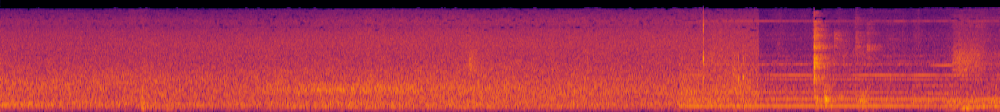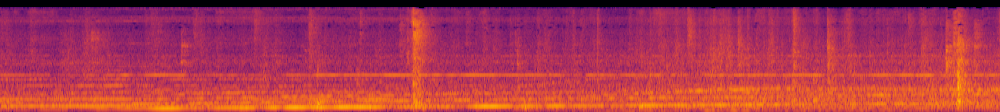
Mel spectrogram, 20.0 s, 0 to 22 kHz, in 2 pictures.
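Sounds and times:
electric bus drive whining: 0.0s - 20.0s
onboard equipment hum: 6.8s - 20.0s.

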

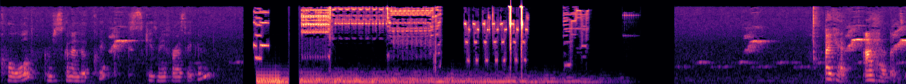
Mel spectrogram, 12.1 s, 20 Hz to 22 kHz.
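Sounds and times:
faint bird chirping: 9.0s - 12.0s.

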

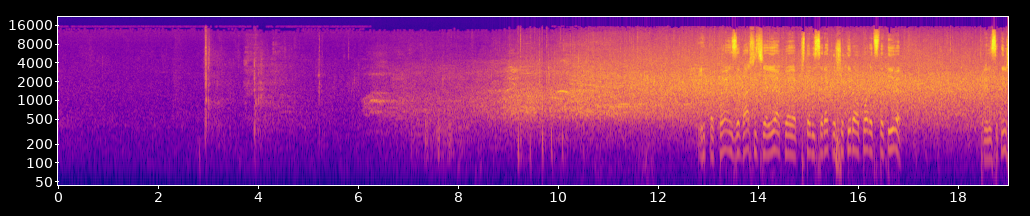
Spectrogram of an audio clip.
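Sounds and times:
tennis ball hit by racket: 2.9s - 3.3s
crowd exclaiming: 6.2s - 19.0s
crowd applause and cheering: 6.9s - 19.0s.

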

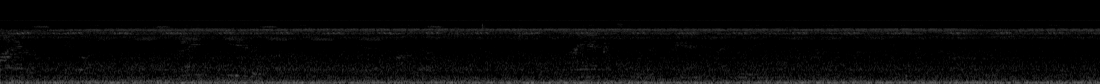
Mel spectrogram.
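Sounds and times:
night insects chorus: 0.0s - 11.0s.

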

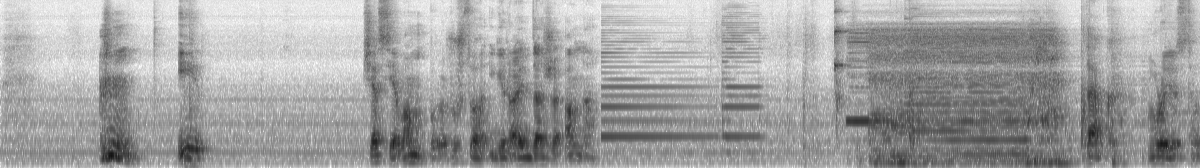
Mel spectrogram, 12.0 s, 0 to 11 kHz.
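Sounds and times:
electric guitar notes and chord: 6.0s - 7.6s, 8.4s - 10.9s.

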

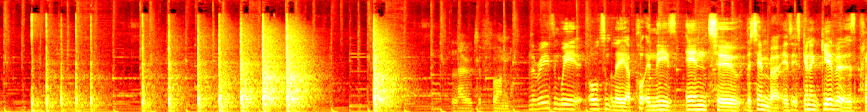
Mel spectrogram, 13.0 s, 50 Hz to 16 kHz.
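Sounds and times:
hammer tapping metal studs into wood: 0.5s - 4.8s, 5.6s - 6.1s.

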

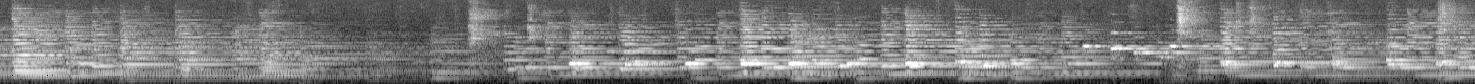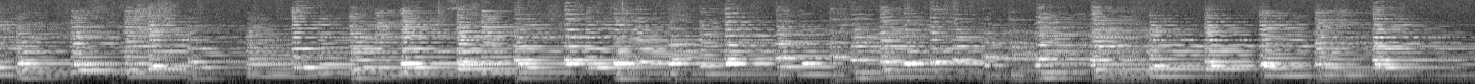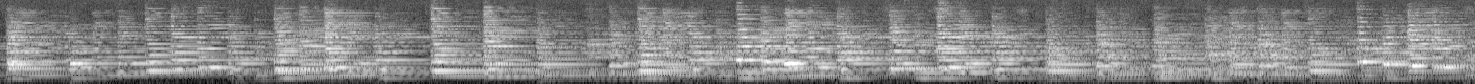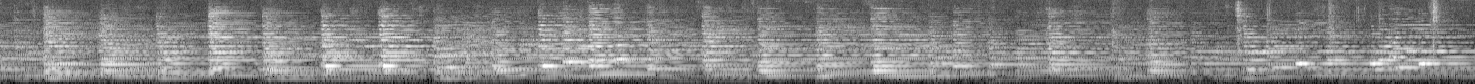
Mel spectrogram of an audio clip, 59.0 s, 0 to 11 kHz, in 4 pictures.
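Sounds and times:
grand piano playing: 0.0s - 59.0s.

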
